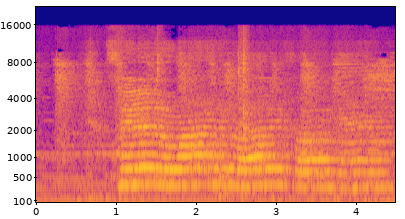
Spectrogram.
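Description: A young girl singing into a microphone over instrumental accompaniment. After a short pause she comes in about a second in with long held notes.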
